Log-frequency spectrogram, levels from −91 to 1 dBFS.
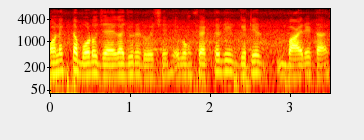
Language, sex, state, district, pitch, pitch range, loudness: Bengali, male, West Bengal, Jalpaiguri, 130 Hz, 120-145 Hz, -20 LUFS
